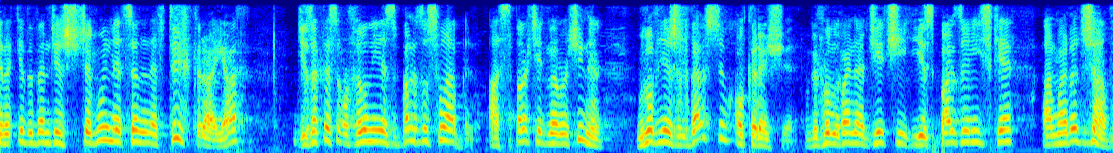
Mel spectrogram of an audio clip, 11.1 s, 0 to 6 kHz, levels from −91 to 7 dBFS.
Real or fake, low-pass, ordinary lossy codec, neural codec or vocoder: fake; 5.4 kHz; none; codec, 24 kHz, 0.9 kbps, WavTokenizer, medium music audio release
